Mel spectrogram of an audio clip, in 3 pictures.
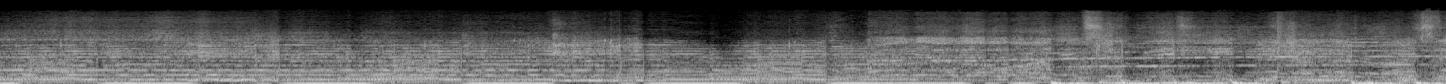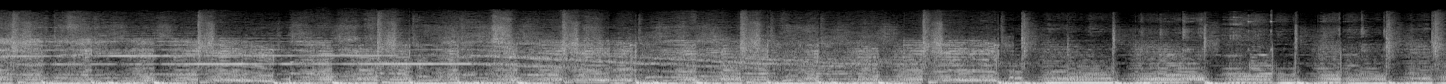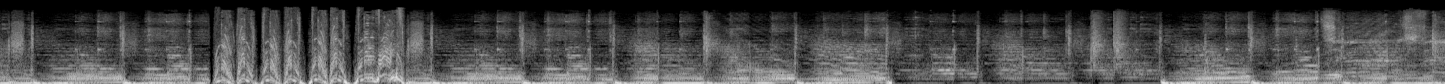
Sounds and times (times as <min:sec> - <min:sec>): Music: 0:00.0 - 0:43.3.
